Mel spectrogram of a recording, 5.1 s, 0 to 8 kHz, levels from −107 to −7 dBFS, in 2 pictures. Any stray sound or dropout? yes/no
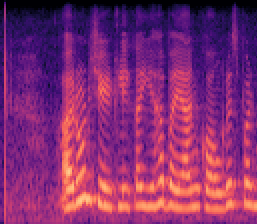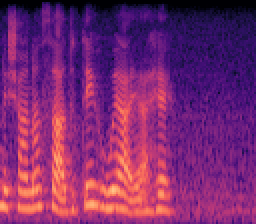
no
